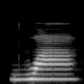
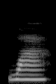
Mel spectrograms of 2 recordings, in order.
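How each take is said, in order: First: The syllable is said slowly, gliding between vowels. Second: The syllable is said quickly as one smooth sound. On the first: "start by sounding the U final first, and then translate into the R final" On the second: "when pronounced quickly"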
